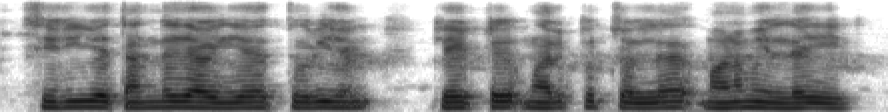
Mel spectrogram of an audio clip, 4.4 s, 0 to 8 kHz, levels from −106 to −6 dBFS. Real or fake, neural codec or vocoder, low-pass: fake; codec, 44.1 kHz, 7.8 kbps, Pupu-Codec; 7.2 kHz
